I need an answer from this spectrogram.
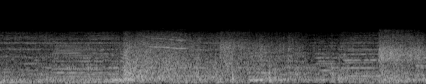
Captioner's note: gunshots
